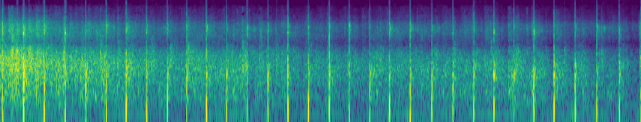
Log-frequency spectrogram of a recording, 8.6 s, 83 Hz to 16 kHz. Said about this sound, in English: Every person here that was one of those original 72 members, and let's give God a great round of applause for their faithfulness.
